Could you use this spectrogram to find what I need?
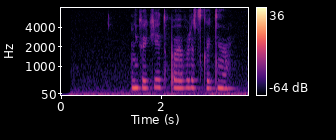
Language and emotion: Russian, sad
